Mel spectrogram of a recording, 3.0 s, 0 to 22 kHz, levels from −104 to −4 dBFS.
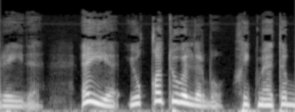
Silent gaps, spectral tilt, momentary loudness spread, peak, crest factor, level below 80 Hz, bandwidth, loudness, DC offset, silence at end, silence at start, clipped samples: none; -7.5 dB/octave; 14 LU; 0 dBFS; 18 dB; -36 dBFS; 13 kHz; -19 LUFS; under 0.1%; 0 s; 0 s; under 0.1%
